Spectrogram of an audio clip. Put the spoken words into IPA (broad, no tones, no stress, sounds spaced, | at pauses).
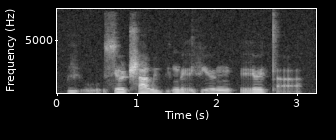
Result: vʲ ṵ | s ø ʈ͡ʂʰ a w y pʲ ṵ ŋ ø r fʲ ø ŋ | r ø tʼ a̰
